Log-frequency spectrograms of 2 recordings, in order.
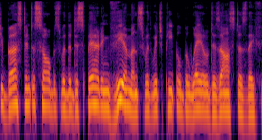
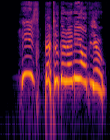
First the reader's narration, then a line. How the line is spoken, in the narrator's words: exclaimed Natasha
